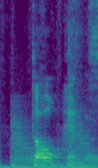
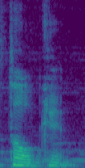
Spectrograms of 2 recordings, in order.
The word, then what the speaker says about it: Token: far was always always always pronouncing token's name as token and not as talking and there are multiple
